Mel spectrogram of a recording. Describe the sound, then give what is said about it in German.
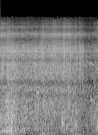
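Loud splash as someone jumps from a ship into the water, with a big wave washing over the ship: a steady, full rush of churning water that fills the whole two seconds without voices. “Eine riesige Welle schwappte über das Schiff, als Benjamin ins Wasser sprang.”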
